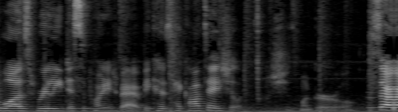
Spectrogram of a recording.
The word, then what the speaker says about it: Hecate: It's pronounced Hecate, by the way. Not in the show. I don't give a fuck. They're wrong. They're wrong. Saying. That's not how you pronounce it.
